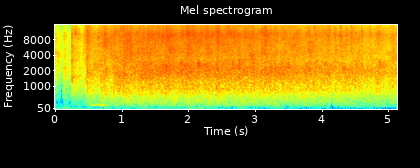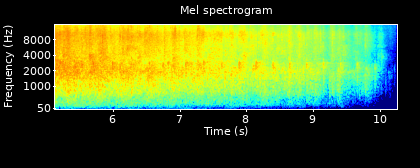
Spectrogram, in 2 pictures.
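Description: Audience applauding in a concert hall. The applause breaks out suddenly, then fades away over the last few seconds.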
